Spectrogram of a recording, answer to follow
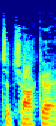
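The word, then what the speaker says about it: T'Chaka: brought in King and I liked how they said tachaka and tala because I'll go with that since it's in the movie yeah I think we were all pretty gratified that we've been pronouncing it right all along at least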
